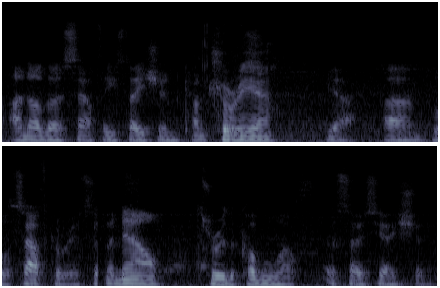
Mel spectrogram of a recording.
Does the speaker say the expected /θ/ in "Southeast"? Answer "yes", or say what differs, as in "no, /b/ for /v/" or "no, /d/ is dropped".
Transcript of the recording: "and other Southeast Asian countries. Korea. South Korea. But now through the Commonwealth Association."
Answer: yes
